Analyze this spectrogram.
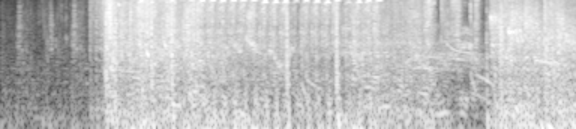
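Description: Rapid gunfire crackles close by.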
